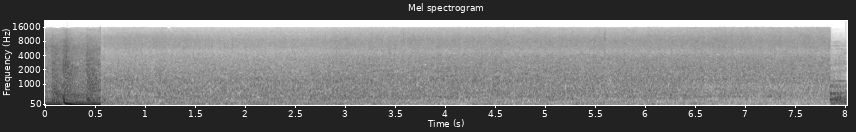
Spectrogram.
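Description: A song's last loud, bass-heavy beat cuts off about half a second in. A steady, even hiss follows, unchanging in level.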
